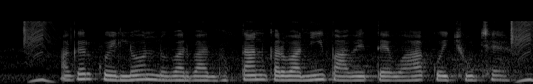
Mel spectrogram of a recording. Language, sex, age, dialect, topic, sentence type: Magahi, female, 18-24, Northeastern/Surjapuri, banking, question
